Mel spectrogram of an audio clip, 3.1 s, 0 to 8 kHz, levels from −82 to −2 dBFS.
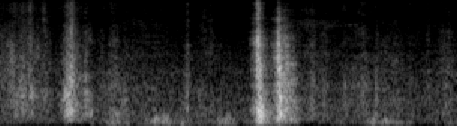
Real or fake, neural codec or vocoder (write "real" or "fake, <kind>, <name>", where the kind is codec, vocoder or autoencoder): real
